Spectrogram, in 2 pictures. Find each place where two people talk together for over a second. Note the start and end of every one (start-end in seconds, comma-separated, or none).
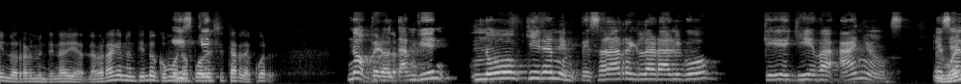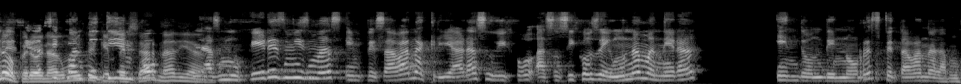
9.3-11.8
